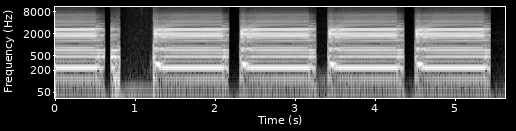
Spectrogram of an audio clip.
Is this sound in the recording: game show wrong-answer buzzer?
yes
